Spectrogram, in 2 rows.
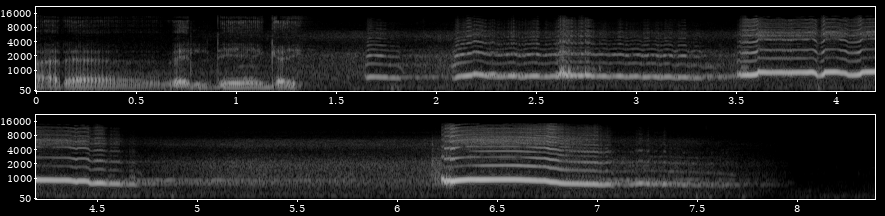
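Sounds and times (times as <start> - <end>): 
speech: 0.1 - 1.5
tawny owl hooting: 1.6 - 5.1, 6.1 - 7.9.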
